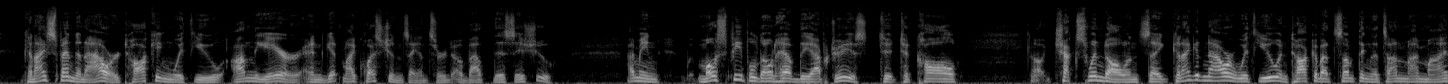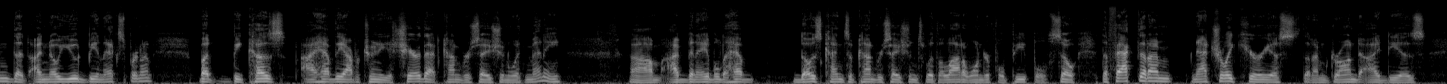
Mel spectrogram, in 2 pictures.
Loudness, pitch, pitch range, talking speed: -31 LUFS, 120 Hz, 110-140 Hz, 200 wpm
